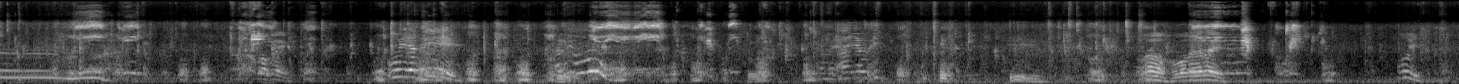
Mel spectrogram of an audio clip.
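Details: Pigs at a farm after the death of a sow with ten piglets; repeated high, wavering squeals rise and fall in quick clusters, with loud human speech throughout.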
